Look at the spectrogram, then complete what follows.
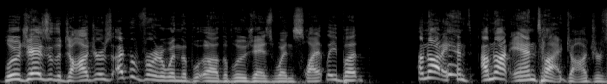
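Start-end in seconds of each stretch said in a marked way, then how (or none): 4.2-4.7 voice crack. Real, not acted. Streamer answering chat about the Dodgers, accidental voice crack. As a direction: voice cracks high mid-word. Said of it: "That was a bad fucking voice crack".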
